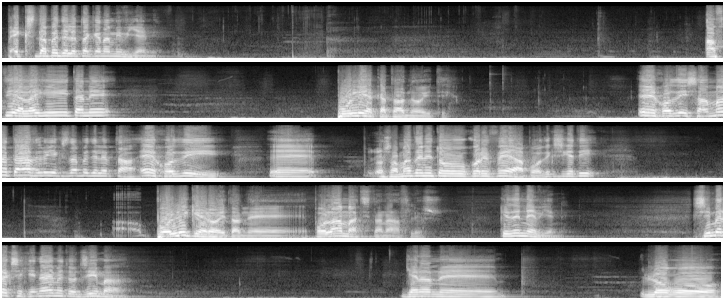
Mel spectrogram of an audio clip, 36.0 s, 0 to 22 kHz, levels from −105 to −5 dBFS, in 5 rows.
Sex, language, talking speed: male, Greek, 75 wpm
